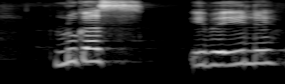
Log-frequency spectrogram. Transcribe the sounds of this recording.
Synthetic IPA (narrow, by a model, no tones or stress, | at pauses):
lʊkʼas | ɪbɛɪlɪ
